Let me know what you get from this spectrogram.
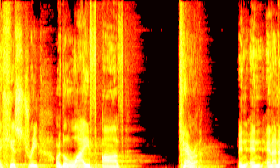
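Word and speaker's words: Terah: Tara or Tara yeah Tara would probably be the Hebrew pronunciation we would say Tara because we're Texans you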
